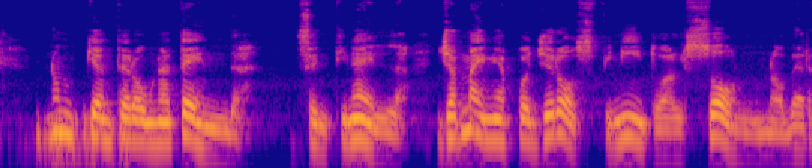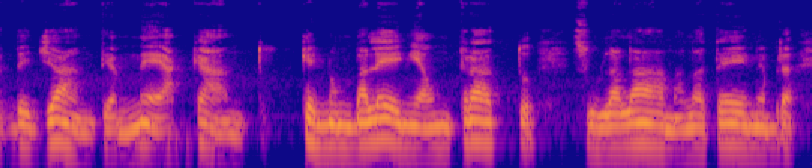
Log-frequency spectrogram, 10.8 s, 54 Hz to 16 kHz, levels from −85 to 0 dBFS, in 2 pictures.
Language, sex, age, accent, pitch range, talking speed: Italian, male, 50-69, native, 115-160 Hz, 140 wpm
